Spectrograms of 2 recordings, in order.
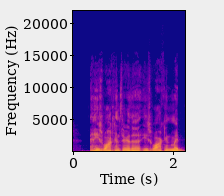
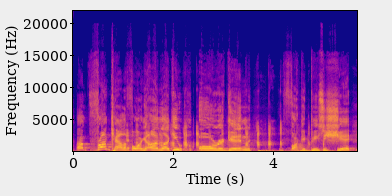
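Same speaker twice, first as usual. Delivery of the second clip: high, louder hammed-up boast; mock proud Californian; 12 semitones higher, 4 dB louder than usual. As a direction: lord it over Oregon, laughing. Mocking a club member's pride.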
